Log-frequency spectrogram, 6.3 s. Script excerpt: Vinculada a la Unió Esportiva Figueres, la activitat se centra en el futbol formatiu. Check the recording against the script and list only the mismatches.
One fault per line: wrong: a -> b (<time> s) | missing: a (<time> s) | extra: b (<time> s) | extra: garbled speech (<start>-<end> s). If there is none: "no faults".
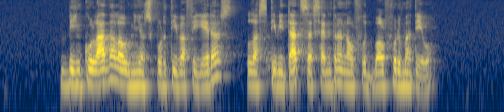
no faults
